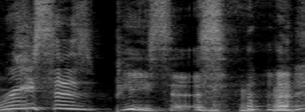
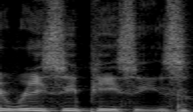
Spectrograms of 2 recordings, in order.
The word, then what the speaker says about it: Reese's Pieces: There is some contention about how to say it, but that is the correct way. At least At least you don't say Reesei Pieces. No, don't do that. That's wrong.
